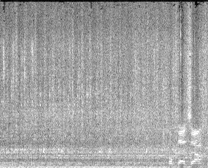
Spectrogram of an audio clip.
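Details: Vehicle start after exhaust/tailpipe welding: steady even low rumble at idle with no puffing, ticking or rasp; exhaust sounds sealed and healthy.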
